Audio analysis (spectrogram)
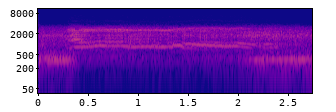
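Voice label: German damaged pilot, speech; War Thunder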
